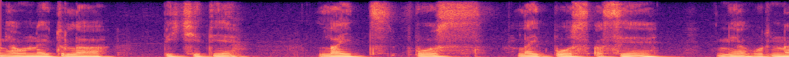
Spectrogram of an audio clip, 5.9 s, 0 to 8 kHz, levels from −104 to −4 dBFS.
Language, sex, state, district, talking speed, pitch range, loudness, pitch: Nagamese, male, Nagaland, Kohima, 130 wpm, 105-110 Hz, -17 LUFS, 105 Hz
